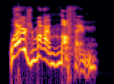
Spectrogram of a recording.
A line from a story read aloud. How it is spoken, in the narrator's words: Dottie snaps at Lolly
